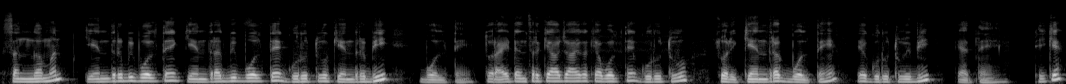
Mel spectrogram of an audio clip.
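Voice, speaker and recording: A man's voice: medium pitch, fairly quick, hardly any pauses, mellow. A man teaching a math lesson for exam prep. He asks his students questions, answers them himself, and repeats key terms over and over. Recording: echoey room with guitar music behind.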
